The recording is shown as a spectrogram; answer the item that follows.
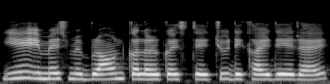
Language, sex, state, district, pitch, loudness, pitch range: Hindi, female, Arunachal Pradesh, Lower Dibang Valley, 240 Hz, -11 LUFS, 235-255 Hz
